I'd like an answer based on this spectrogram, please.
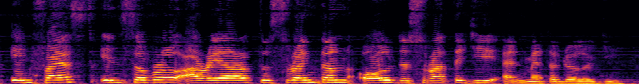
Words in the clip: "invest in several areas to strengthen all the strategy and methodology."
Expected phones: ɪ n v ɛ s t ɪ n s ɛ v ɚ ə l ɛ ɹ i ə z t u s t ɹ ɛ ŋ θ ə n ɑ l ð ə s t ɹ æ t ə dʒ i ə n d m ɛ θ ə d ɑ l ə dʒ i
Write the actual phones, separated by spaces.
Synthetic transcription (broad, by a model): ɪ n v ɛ s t ɪ n s ɛ v ɚ ə l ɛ ɹ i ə t u s t ɹ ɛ ŋ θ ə n ɑ l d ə s t ɹ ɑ t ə dʒ i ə n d m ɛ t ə d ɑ l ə dʒ i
